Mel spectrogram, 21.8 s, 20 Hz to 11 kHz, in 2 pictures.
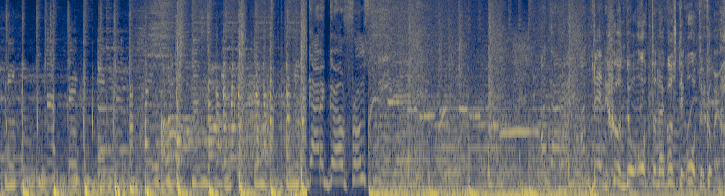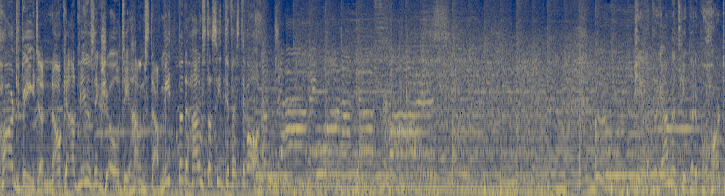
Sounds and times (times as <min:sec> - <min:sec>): Music: 0:00.0 - 0:21.7
Speech: 0:08.8 - 0:14.9, 0:20.4 - 0:21.7.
